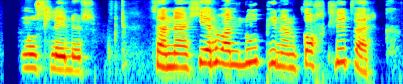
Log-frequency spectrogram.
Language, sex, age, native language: Icelandic, female, 30-39, Icelandic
